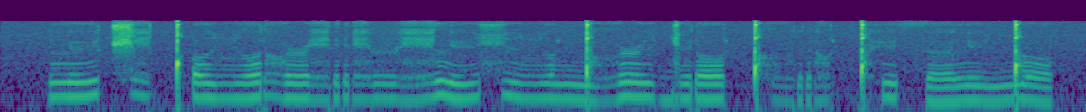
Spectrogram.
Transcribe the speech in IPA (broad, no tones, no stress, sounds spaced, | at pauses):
l ʉ t͡ʃ e̤ ǃʼ o ʎ o ɾ o̤ ɹ e̤ r e̤ β e̤ l y ç y ʎ o ŋ͡ǃ ṳ ɹ ʉ ɟ ʉ ɾ o ǃʰ ṳ r o̤ ǃʰ y θ ɵ l y ŋ͡ǃ o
